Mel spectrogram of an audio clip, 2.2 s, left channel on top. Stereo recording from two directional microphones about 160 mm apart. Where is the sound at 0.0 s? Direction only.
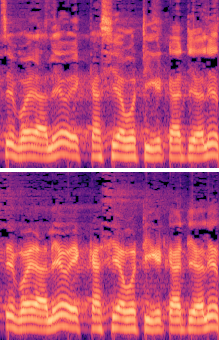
25° left (ahead or behind).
